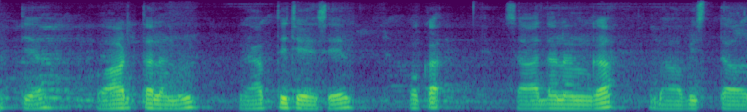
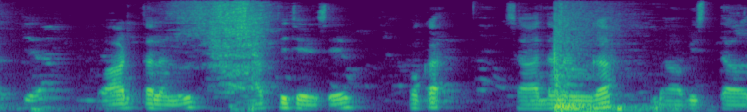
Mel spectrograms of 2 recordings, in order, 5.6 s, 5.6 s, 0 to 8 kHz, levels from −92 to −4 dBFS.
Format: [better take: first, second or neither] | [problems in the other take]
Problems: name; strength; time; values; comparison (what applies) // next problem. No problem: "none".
first | noise reduction (classical method log-MMSE)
